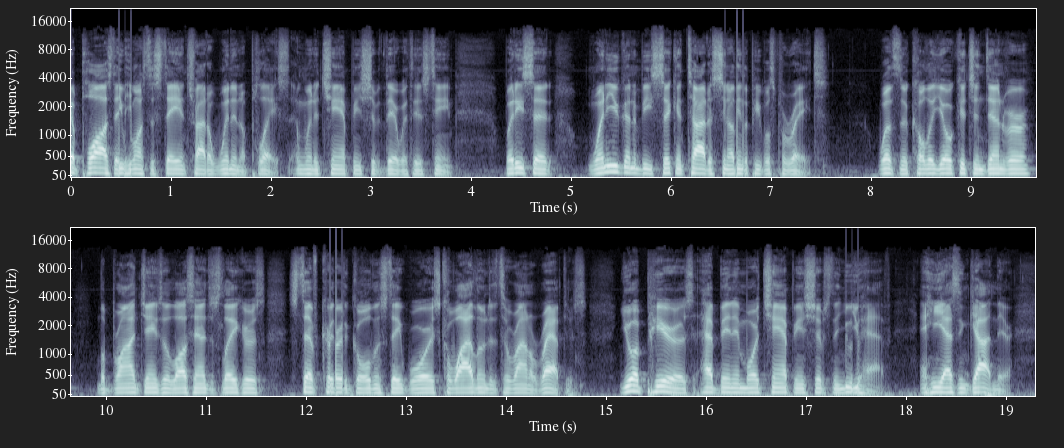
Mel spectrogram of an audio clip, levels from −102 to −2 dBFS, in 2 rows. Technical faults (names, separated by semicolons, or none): chunks out of order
